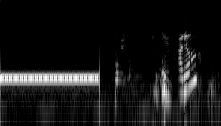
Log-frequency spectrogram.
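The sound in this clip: A telephone dial tone hums as a single steady pitch for about two seconds while the phone is redialed, then stops abruptly as voices begin talking.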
